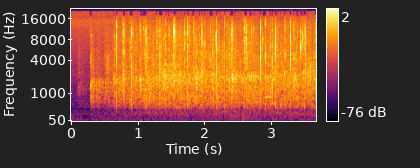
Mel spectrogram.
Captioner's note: audience applauds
